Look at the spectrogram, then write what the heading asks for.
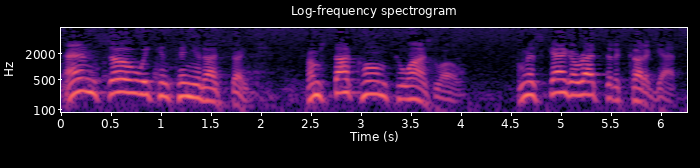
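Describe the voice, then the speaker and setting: An actor playing an earnest detective sidekick who narrates a 1950s radio comedy spoof with mock-serious emphasis. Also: male voice, high voice, very animated, moderate pace. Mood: dramatic narrating. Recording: crackly old radio broadcast, narrow band, studio audience.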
